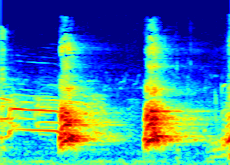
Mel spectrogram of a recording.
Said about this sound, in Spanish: Ese perro desde hace rato anda ladre y ladre.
